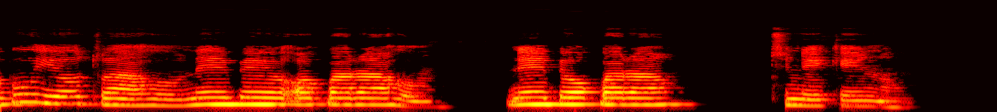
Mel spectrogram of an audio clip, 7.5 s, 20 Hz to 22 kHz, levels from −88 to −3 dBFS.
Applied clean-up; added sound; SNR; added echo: none; none; none; none.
